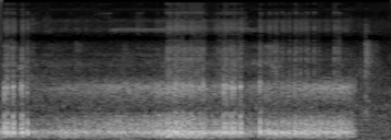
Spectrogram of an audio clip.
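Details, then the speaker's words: Coarse crackles on lung auscultation: loud, low-pitched bubbling crackles that start in early inspiration. "coarse crackles are loud low-pitched bubbling sounds that start in early inspiration"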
